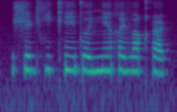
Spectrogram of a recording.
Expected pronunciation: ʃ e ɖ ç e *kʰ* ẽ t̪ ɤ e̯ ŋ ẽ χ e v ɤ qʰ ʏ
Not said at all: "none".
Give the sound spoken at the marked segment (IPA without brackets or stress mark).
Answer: kʰ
